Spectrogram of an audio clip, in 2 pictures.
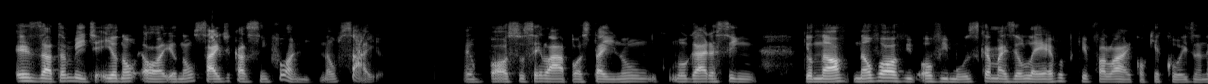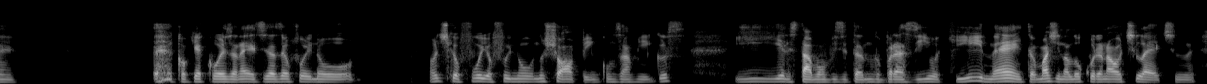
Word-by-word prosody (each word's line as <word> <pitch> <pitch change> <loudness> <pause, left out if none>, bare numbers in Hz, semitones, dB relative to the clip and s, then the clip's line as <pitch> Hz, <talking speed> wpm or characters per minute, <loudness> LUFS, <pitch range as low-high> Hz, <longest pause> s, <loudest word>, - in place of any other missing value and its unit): Exatamente 150 -2 +3
e - - -4
eu 145 - +4
não 140 +1 0
olha 130 -1 +2
eu - - -2
não 135 +4 -5
saio 130 -4 +7
de 150 +2 -11
casa 135 -2 +1
sem 125 -1 -9
fone, 115 -4 -4
não 120 +2 -9
saio, - - -4 0.8
eu 120 - -8
posso, 130 +2 0
sei 135 - -2
lá, 130 -2 +6
posso 125 -1 -6
tá 130 -1 +4
indo 120 0 -3
num 135 -1 -8 0.2
lugar 135 0 +3
assim 130 -3 -5 0.5
que - - -1
eu - - +2
não 135 +2 +8
não 140 +1 +3
vou 160 +1 +6
ouvir 145 -2 +2
ouvir 135 -1 -2
música, 125 +3 -3
mas 135 -2 0
eu 130 -1 -1
levo, 125 +2 0
porque 140 -2 -10
falo: 125 -1 -1
"Aí 120 -2 +4
qualquer 120 +1 -11
coisa, 115 0 -9
né". 115 -1 -11 1.6
Qualquer 130 - -2
coisa, 125 -1 -1
né. 125 +1 0
Esses 120 +1 -4
dias 125 0 -1
eu 130 -1 -2
fui 125 -1 -6
no 120 -1 -5 0.7
onde 145 +2 -2
que - - -1
eu - - -3
fui, 145 -2 -5
eu 120 - -5
fui 140 +2 -8
no 130 -1 -8
no 135 +2 -8
shopping 115 -4 -2
com 120 - -16
os 120 0 -13
amigos 115 +6 -10 0.5
e 130 +1 -11
eles 120 -3 -5
estavam 115 -1 +2
visitando 115 0 -7
do 115 - -12
Brasil 120 +2 -3
aqui, 140 +8 -4
né. 135 +3 +4
Então 115 -1 -5
imagina 130 -1 +1
a 115 - -5
loucura 120 0 -4
na 120 - +2
outlet, 120 -3 -2
né, 110 0 -14
130 Hz, 190 wpm, -26 LUFS, 120-135 Hz, 1.6 s, não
